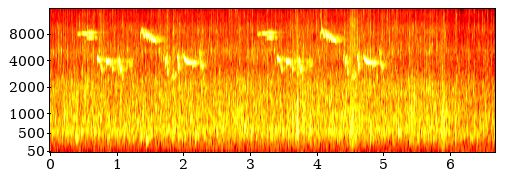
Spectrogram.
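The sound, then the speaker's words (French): River water flowing steadily at a former ford now crossed by a bridge, a soft constant rush beneath clear, repeated bird-song phrases that come in two bursts over it. “Et là, on est sur la rivière D, au niveau de Sarra, en aval de ce qui était autrefois un gué, qui est devenu un pont.”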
